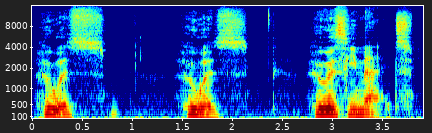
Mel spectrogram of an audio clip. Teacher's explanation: the h disappears and we join this together and we get kind of a w sound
